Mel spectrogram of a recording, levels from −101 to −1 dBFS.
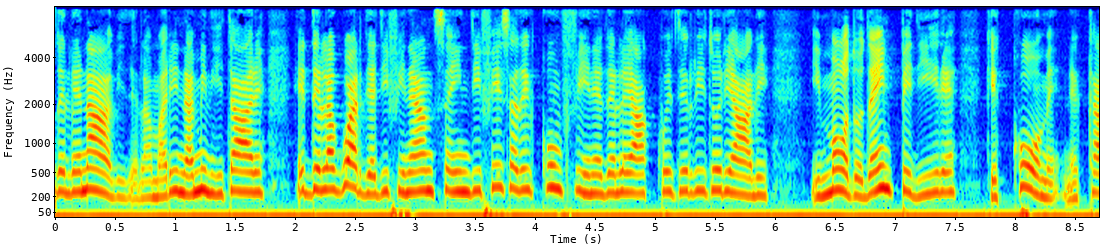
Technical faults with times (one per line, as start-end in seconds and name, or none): none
